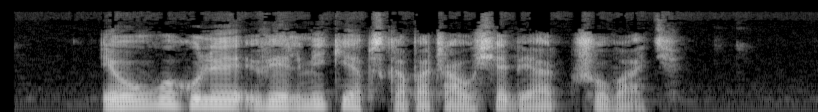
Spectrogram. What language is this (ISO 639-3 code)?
bel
